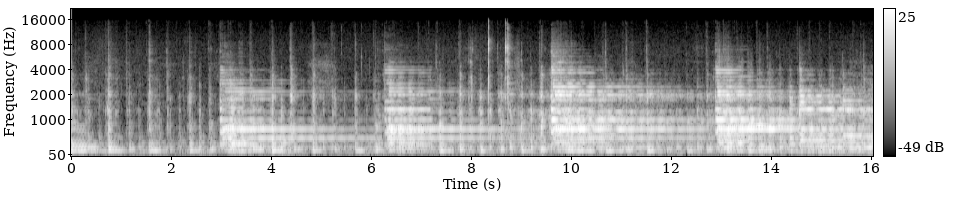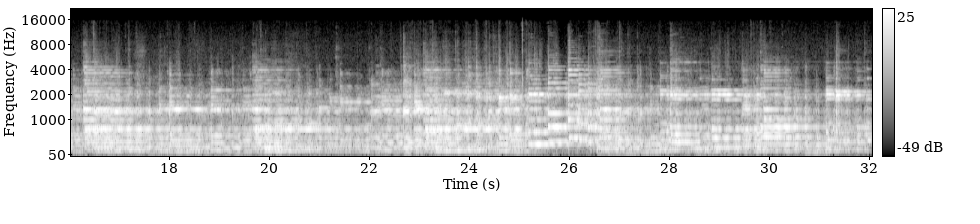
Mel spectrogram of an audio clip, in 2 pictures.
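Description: Electric guitar played through a Fender Tre-Verb pedal, its notes and chords carrying tremolo and reverb. The playing starts sparse and quieter and grows fuller and louder after about ten seconds.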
